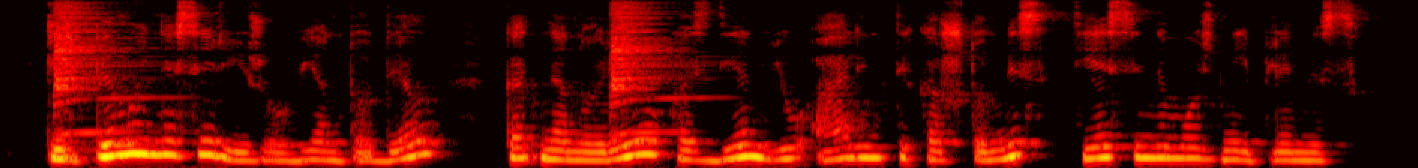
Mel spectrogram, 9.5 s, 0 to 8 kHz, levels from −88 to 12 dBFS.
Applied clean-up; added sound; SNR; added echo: classical method WPE with log-MMSE.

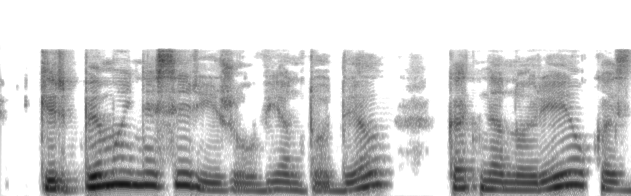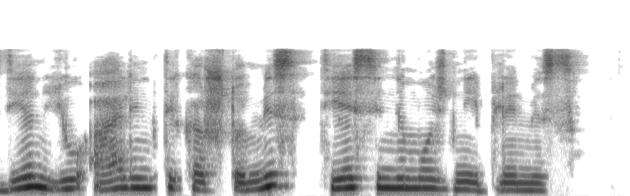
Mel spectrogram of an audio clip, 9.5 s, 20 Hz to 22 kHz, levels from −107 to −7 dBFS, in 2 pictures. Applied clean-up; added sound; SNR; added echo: none; none; none; none.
